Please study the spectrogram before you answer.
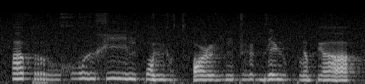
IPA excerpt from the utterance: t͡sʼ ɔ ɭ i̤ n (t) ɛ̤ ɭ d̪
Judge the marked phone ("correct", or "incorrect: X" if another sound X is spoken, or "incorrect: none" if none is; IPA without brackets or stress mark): correct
